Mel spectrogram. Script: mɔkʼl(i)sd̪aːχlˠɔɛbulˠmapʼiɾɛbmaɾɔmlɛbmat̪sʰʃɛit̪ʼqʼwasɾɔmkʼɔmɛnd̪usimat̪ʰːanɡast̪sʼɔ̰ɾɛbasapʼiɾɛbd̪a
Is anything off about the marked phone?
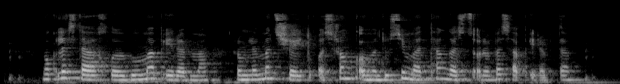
yes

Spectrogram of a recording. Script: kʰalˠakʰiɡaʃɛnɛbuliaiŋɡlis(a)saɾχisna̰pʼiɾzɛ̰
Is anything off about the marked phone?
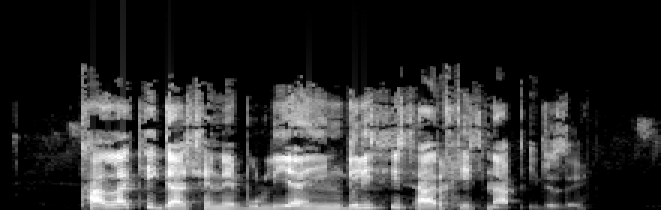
yes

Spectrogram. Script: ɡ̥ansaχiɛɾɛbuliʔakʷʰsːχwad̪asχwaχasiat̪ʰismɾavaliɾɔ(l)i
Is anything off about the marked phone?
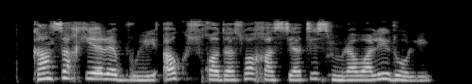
no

